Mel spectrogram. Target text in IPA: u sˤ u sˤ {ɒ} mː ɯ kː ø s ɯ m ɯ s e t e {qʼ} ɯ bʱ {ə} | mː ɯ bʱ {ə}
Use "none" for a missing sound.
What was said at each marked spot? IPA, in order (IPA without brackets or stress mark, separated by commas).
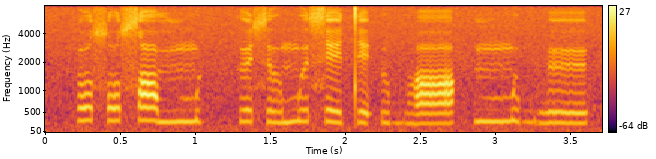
ɑ, ʔ, ɑ, ø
